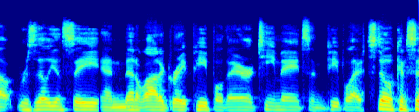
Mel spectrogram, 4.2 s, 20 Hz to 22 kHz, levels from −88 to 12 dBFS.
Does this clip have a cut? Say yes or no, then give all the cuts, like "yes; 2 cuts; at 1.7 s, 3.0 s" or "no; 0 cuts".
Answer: yes; 2 cuts; at 1.0 s, 3.3 s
